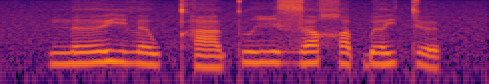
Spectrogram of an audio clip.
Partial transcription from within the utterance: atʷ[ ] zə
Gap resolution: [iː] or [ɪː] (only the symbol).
iː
